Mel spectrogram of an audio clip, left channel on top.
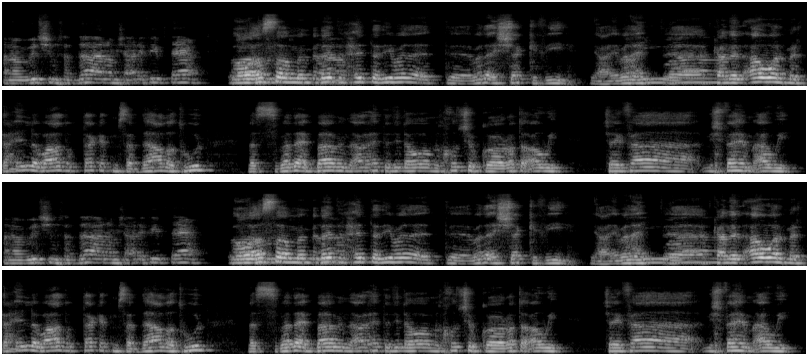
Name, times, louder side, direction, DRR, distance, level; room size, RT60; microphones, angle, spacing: voice 1, 0.0-2.0 2.3-2.8 3.1-3.4 6.2-7.3, left 1 dB, 75° left, 1.7 m, -32 dB
voice 2, 2.3-10.1 10.5-13.6 14.1-15.9, equal, 10° right, 0.5 m, -26 dB
4.5 x 2.5 x 2.3 m
head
